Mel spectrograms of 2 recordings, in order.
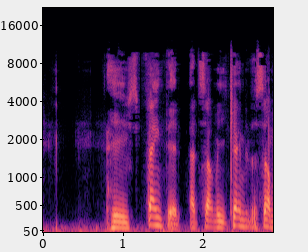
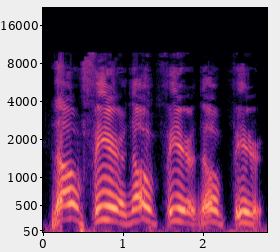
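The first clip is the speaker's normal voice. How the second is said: starts much higher, then sinks back down; lightly mimicked rabbi, fading; fading exhortation; 9 semitones higher, much slower than usual. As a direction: repeat it, letting the fervor ebb.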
